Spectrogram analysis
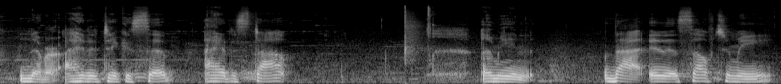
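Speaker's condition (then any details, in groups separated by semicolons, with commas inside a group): Primary lateral sclerosis; speech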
